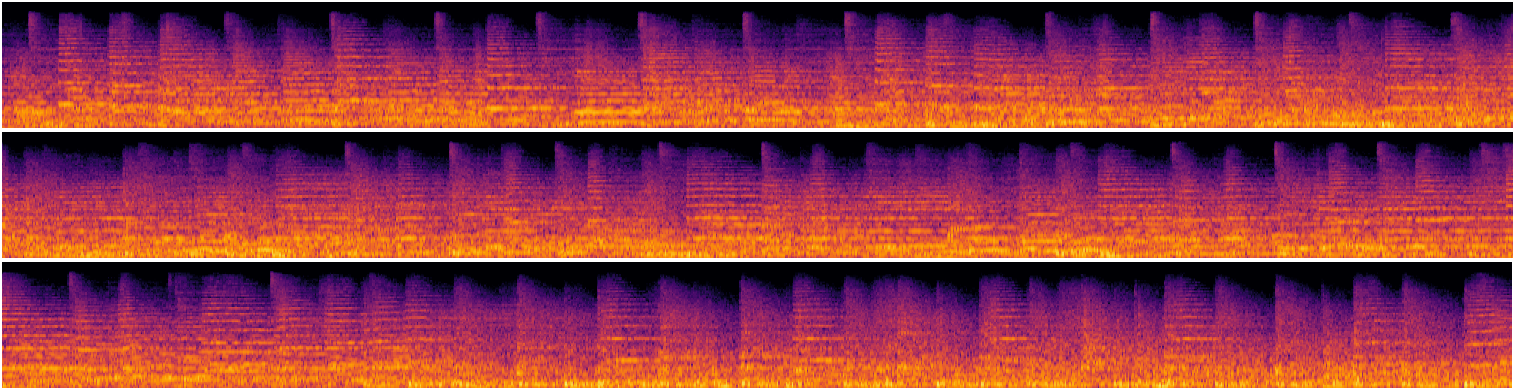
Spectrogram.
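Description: Live jazz big band playing a twelve-bar blues: saxophones and brass over piano, upright bass and drums.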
